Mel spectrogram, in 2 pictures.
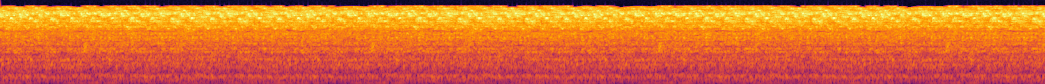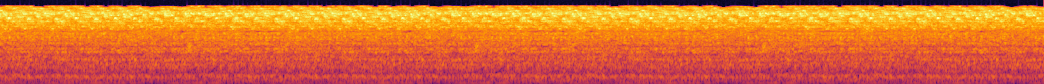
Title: The squeaking sound of a car engine when the engine is turned on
